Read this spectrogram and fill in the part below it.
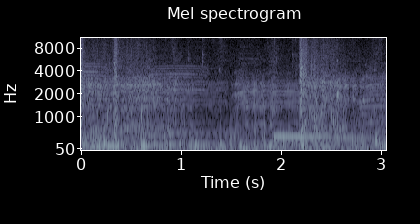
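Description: Sheep bleating in Minecraft, several wavering blocky bleats in close succession with a bright cry near the end, clear and up front over a busy game soundscape.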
